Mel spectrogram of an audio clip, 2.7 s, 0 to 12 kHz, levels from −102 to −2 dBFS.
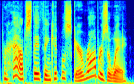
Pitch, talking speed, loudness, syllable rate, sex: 195 Hz, 180 wpm, -17 LUFS, 4.8 syllables/s, male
